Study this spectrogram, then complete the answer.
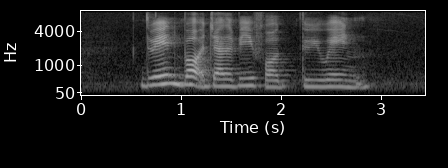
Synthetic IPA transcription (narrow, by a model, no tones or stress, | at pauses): dwẽnbɔt̚d͡ʒɛləbifɔdiwẽn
